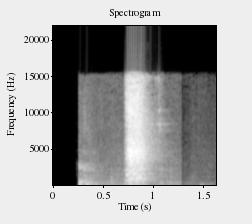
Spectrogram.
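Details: Cat sneezing, owner suspects a cold: a brief soft intake, then one sharp, hissing burst of air, a single sneeze.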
